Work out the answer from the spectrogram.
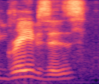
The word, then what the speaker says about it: Graves's: It already has an S at the end of it. And when you add an apostrophe, okay, you wouldn't necessarily add another S in saying Graves's. Okay. But yes, you do say Graves's.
